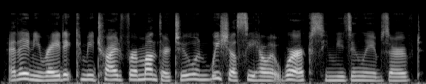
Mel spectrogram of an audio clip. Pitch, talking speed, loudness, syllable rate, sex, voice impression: 205 Hz, 310 wpm, -17 LUFS, 6.6 syllables/s, female, very feminine, slightly young, slightly adult-like, very thin, tensed, slightly powerful, bright, hard, very clear, slightly halting, slightly cute, intellectual, slightly refreshing, very sincere, slightly calm, friendly, reassuring, slightly unique, elegant, sweet, slightly lively, very kind, slightly modest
